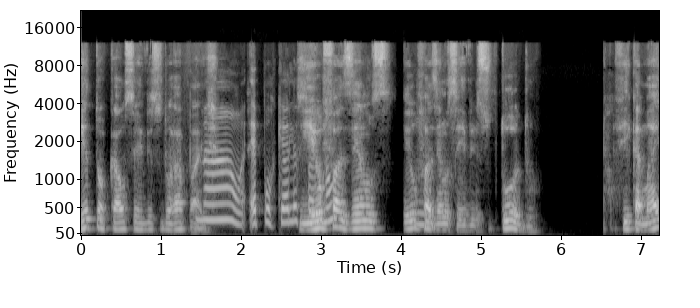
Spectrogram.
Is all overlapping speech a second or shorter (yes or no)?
yes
